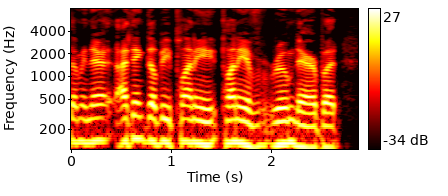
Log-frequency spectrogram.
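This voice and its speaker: Over a quiet background, a man with an ordinary speaking voice talks at a fairly quick pace and medium pitch. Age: 50s. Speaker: former college football player and sports podcast co-host. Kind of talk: casual radio interview. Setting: radio studio.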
